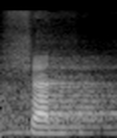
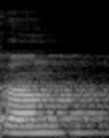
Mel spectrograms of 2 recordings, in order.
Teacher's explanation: شین دو زبر شن، ٹھیک ہے، شین اس کی آواز وہیں رہے گی، تنوین کو میں نے نون جزم میں بدلا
